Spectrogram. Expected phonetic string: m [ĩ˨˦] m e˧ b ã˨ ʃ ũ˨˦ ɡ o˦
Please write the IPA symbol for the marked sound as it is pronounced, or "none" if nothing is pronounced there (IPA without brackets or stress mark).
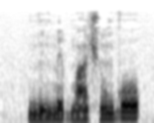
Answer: ĩ˨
